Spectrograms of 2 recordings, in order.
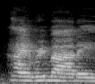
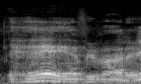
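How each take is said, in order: First: It is said in his normal voice. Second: It is said in a put-on deep voice.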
